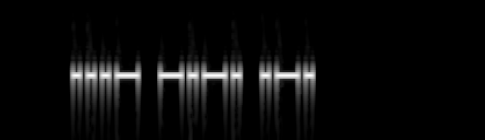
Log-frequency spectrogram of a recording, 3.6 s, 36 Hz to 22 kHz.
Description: Morse code, heard as a keyed tone, about 22 wpm, 700 Hz. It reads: VCR
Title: USA Call Sign Postfixes - 3 Letters 22wpm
